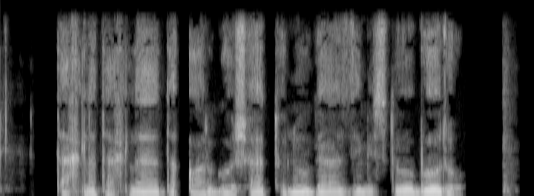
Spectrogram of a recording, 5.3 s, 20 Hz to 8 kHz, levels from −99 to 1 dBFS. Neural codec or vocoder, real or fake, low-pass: none; real; 7.2 kHz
